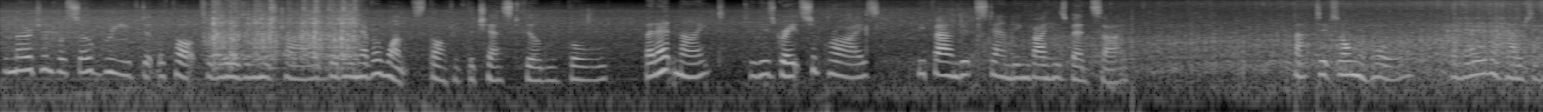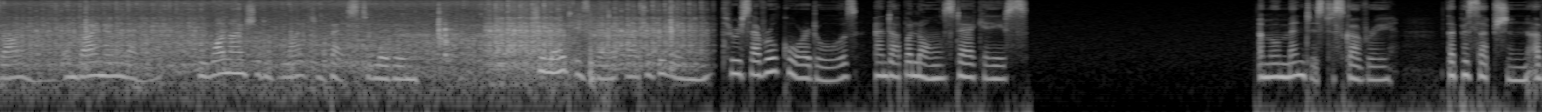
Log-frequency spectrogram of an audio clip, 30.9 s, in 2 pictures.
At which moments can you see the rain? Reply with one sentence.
The rain can be heard from 0.0 to 21.6 s.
